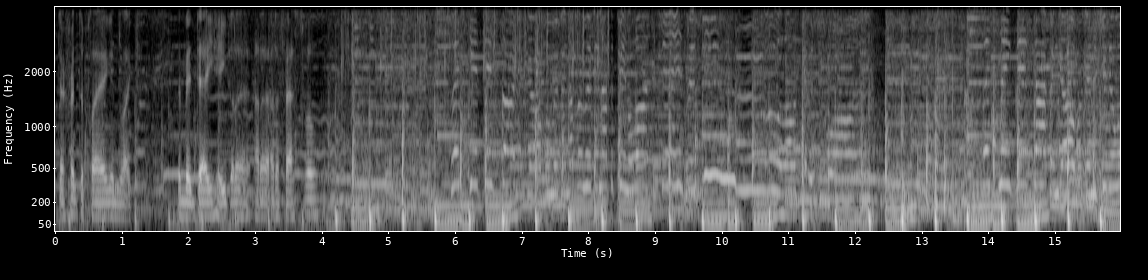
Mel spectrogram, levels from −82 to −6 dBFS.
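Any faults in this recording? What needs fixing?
No faults found, so nothing needs fixing.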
